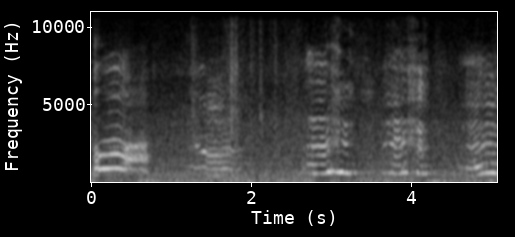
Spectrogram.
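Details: An 8-month-old baby with hiccups gives several short, rising and falling wails and whimpers separated by pauses, which is infant crying.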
